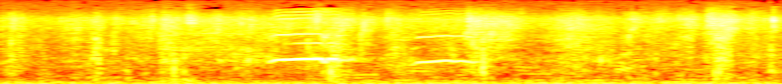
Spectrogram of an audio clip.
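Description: A baby monkey squeaks in short, high cries close by.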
